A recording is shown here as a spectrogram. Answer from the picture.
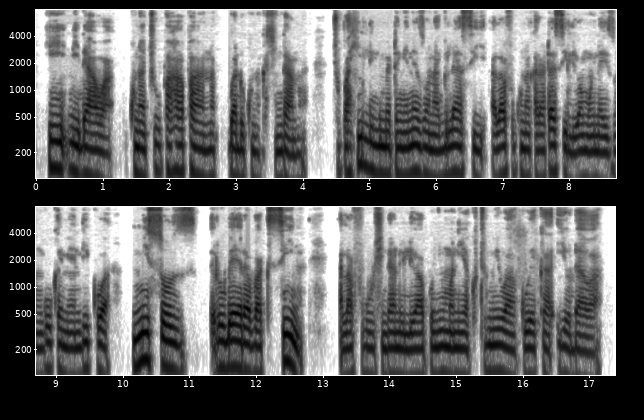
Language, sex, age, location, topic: Swahili, male, 50+, Kisumu, health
